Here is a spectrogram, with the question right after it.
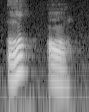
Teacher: ऐसे स्वर जिनके उच्चारण में ओठों की स्थिति सामान्य रहती है इसमें वृत्ताकार नहीं रहते हैं सामान्य रहते हैं तो उन्हें आ वृत्ताकार स्वर कहते हैं अब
